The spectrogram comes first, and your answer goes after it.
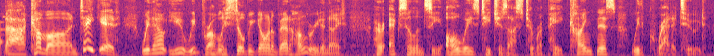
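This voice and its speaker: An actor playing a humble, earnest fisherman soldier in a video game, eager and a little halting. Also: mid-range voice, expressive, fairly bright tone, slight background noise. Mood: insistent, grateful. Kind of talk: video game character acting.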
